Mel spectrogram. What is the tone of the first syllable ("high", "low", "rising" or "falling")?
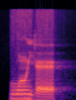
high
